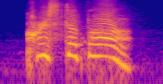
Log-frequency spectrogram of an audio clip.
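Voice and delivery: loud stage whisper, pitched very high. Reading a story aloud, hushing a shouting boy: loud whisper. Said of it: "I whisper loudly".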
